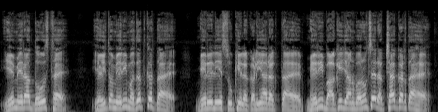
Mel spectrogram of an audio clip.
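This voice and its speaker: A man playing a gentle, anxious village woodcutter in a cartoon story, speaking earnestly and hesitantly. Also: on the high side, lively intonation, moderate pace, no echo, clean studio sound, natural voice. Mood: earnest, pleading. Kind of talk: scripted Hindi cartoon story dialogue. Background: background music.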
